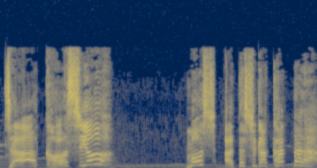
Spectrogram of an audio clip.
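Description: Spirited young girl chef, super high sharp voice, earnest n confident, anime game. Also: lively intonation, fairly quick, faint music behind, full character voice. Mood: determined. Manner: earnest, girlish, plain-spoken. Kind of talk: anime-style game acting.

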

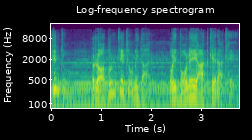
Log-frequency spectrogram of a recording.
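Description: A man's voice: mid-range voice, wildly swooping pitch, measured pace. Male fairy-tale narrator over music.

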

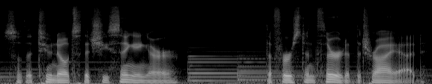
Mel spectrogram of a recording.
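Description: A man giving a casual software tutorial as a music production instructor, explaining plainly step by step. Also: low-pitched, steady tone, moderate pace.

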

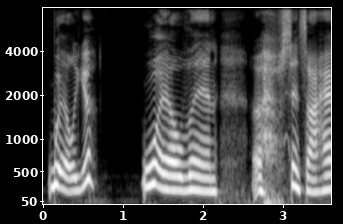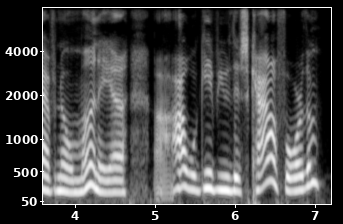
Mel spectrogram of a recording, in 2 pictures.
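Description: A woman voicing an excitable, naive, kindly married man in a folktale, earnest and exclamatory. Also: mid-range voice, slow pace, no room sound, studio quality, natural voice. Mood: delighted, wistful.

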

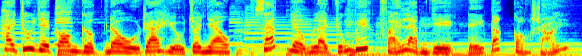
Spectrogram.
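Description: A woman's voice: medium pitch, very animated, moderate pace. A woman narrator reading a scripted children's story. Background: music.

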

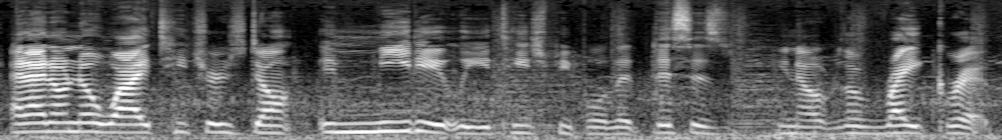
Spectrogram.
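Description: A young woman, a long drive golfer, answering interview questions outdoors on a golf course in a bubbly way, laughing often and saying "like" a lot, recorded with a boom mic. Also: level tone, fairly quick, noisy background. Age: young adult. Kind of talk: casual promotional interview. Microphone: boom mic overhead.

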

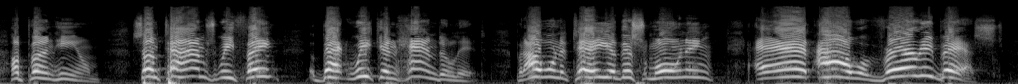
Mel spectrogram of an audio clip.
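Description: Middle-aged male pulpit preacher, very high and bright, slow and deliberate, alternates shouting and hushed delivery. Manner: preaching in rising shouts, then dropping to a hush. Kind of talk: sermon. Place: small church sanctuary, at a pulpit.

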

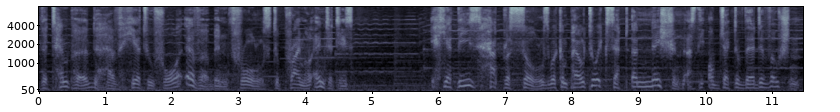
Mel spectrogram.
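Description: An actor playing a scholarly male elf sage in a game, with formal, archaic, measured diction. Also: mid-range voice. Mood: pondering. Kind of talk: dramatic game cutscene acting. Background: string music.

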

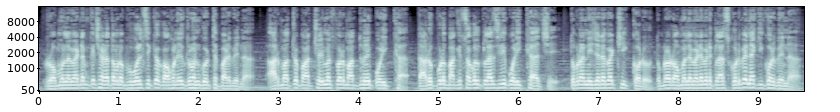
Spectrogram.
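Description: A man's voice: on the high side, fairly bright tone, natural voice. A man voicing a stern but fair school headmaster who admonishes with authority in a cartoon drama.

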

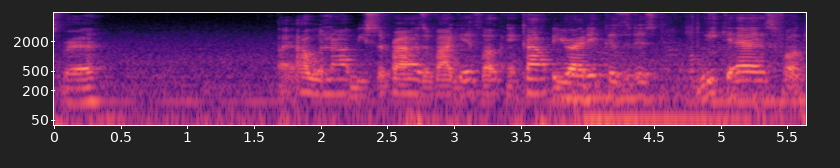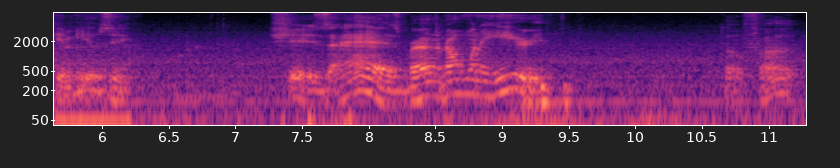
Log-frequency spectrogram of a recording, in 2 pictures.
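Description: A man's voice: fairly high pitch, creaky, fairly bright tone. Young American man streaming, roomy sound. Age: young adult. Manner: slangy, profane, complaining. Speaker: livestreamer playing a basketball video game. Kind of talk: casual livestream chat with viewers. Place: indoors at a gaming setup. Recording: roomy, distant mic with faint noise.

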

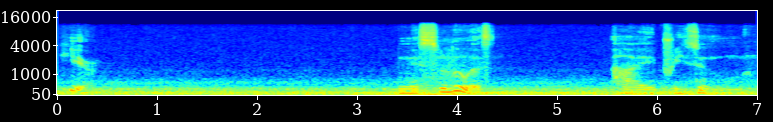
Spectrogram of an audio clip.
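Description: A courteous but menacing vampire leader in a video game drama. He speaks very slowly, with formal, old-fashioned politeness and guarded calm, over a clear background rumble. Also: heavily acted. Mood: coolly menacing.

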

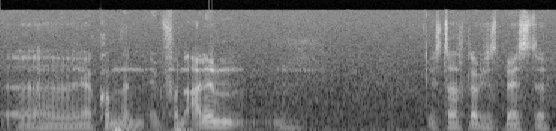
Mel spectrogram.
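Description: A man with a slight cold commenting casually and sarcastically on a story game, often clearing his throat. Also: lowish voice, takes it slowly, darkish tone. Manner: chatty, joking, sarcastic. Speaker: let's play host. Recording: hissy home mic.

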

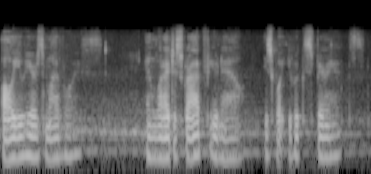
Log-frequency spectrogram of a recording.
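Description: Slow soft-spoken man, hypnotic whisper. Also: fairly low pitch, level tone, dull audio, noisy background. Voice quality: soft and soothing, with breathy whispers. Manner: slow, repetitive commanding cadence. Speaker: hypnosis audio creator.

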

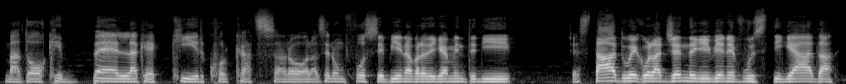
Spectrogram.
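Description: A man's voice: medium pitch, little pitch movement, a little slow, smooth, no echo. A man, giving informal live game commentary and reading game text aloud on a close microphone. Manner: informal, mild exclamations. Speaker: video game streamer. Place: small indoor streaming setup.

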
